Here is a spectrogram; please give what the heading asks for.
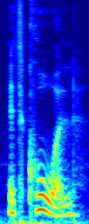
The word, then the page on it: kol: /koːl/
